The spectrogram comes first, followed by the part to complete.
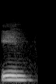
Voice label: "hin", Silabas

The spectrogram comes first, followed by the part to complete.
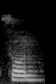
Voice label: "xon", Silabas

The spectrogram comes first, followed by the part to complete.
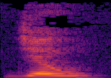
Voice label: "llau", Silabas

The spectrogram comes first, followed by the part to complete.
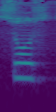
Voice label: "sus", Silabas

